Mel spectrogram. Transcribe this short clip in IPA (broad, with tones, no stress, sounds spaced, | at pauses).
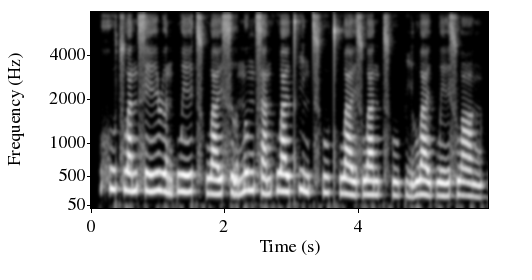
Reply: x u˨˦ t͡s w a˨˦ n s e˨˦ ɪ̯ ɻ ə̰˨˩ n p w e˨˦ ɪ̯ t͡sʰ w a˨˦ ɪ̯ s ɹ̩˨˩ n̪ ɤ˦ ŋ s a˨˦ n f w a˦ ɪ̯ t̪ʰ i˥˨ n t͡sʰ u˦ t̪ʰ w a˥˨ ɪ̯ s w a˦ n t͡sʰ u˨˦ p ḭ˨˩ l w a˥˨ ɪ̯ p w e˨˦ ɪ̯ s w ɑ˥˨ ŋ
